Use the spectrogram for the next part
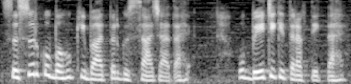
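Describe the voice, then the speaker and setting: A woman's voice: medium pitch, very animated, a little fast, husky, faint music behind. A woman reading scripted, dramatic narration for a moral story.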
